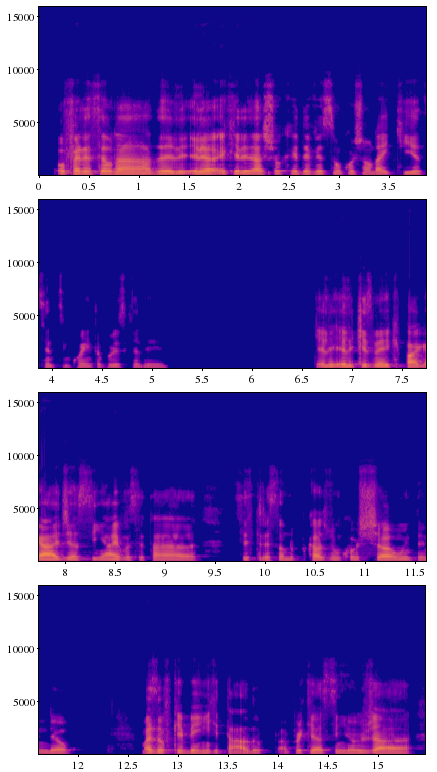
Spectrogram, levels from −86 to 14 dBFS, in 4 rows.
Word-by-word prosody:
Ofereceu 180 Hz, +7 st, +3 dB
nada, 200 Hz, +1 st, +3 dB
ele 130 Hz, -, +3 dB
ele 130 Hz, -, +4 dB
é 135 Hz, -, +5 dB
que -, -, -6 dB
ele 140 Hz, 0 st, +3 dB
achou 140 Hz, +2 st, +2 dB
que 100 Hz, -, -5 dB
devia 95 Hz, -, -2 dB
ser 205 Hz, 0 st, -9 dB
um 205 Hz, -, -4 dB
colchão 200 Hz, -, -7 dB
da 100 Hz, +1 st, 0 dB
IKEA 80 Hz, -5 st, -5 dB
de -, -, -24 dB
150 115 Hz, -2 st, -13 dB
por -, -, -12 dB
isso -, -, -12 dB
que -, -, -16 dB
ele 80 Hz, 0 st, -15 dB, 1.5 s
que -, -, -8 dB
ele 120 Hz, +1 st, 0 dB
ele 110 Hz, 0 st, +3 dB
quis 130 Hz, +3 st, -3 dB
meio 125 Hz, 0 st, +2 dB
que -, -, -15 dB
pagar 120 Hz, -2 st, +6 dB
de 115 Hz, +1 st, -4 dB
assim: 120 Hz, -2 st, -6 dB
“Ai, 115 Hz, +3 st, +3 dB
você 115 Hz, -2 st, -11 dB
está 110 Hz, -2 st, -3 dB, 0.4 s
se -, -, -13 dB
estressando 105 Hz, -1 st, -9 dB
por -, -, -32 dB
causa 105 Hz, -3 st, 0 dB
de 110 Hz, -, -12 dB
um 110 Hz, -, -9 dB
colchão”, 110 Hz, -2 st, -1 dB
entendeu. 100 Hz, -1 st, -5 dB, 0.7 s
Mas -, -, +3 dB
eu -, -, +2 dB
fiquei -, -, -3 dB
bem 95 Hz, -1 st, -2 dB
irritado, 95 Hz, -, -4 dB, 0.3 s
porque 105 Hz, +1 st, -3 dB
assim 105 Hz, -1 st, -3 dB
eu 95 Hz, 0 st, -2 dB
já 95 Hz, 0 st, +1 dB
110 Hz, 195 wpm, -25 LUFS, 100-130 Hz, 1.5 s, pagar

